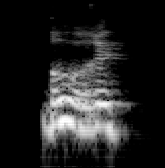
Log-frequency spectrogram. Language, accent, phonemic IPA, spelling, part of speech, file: French, Canada, /bu.ʁy/, bourru, adjective, LL-Q150 (fra)-bourru.wav
- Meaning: surly; gruff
